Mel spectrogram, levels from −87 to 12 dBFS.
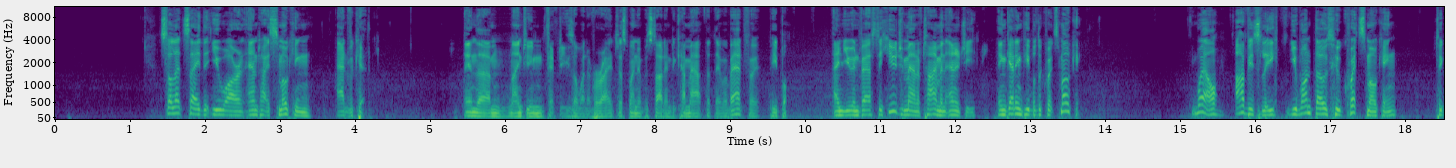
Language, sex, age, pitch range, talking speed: English, male, 30-49, 90-145 Hz, 175 wpm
